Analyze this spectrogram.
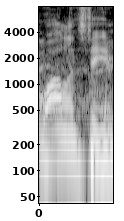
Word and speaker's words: Wallenstein: I'm going to call you Josh Wallenstein because that's the proper way to say it. Although I never know. There are Steins and Steens, and it's difficult to see, or to tell.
